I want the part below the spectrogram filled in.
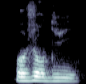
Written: aujourdhui

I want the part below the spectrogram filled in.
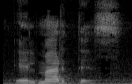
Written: el martes

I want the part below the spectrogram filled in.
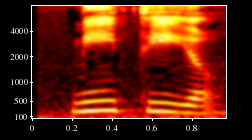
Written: mi tio

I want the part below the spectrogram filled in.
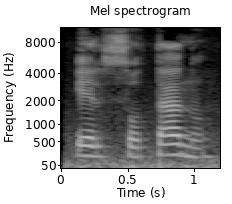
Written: el sotano

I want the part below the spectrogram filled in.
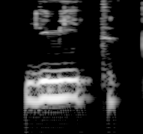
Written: limite

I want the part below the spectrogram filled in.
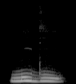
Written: midi

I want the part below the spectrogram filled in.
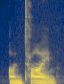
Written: on time

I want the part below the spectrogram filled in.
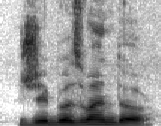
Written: j'ai besoin de

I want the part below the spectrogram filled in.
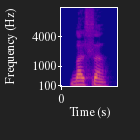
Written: malsain

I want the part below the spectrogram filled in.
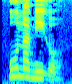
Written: un amigo

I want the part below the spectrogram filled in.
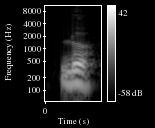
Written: l

